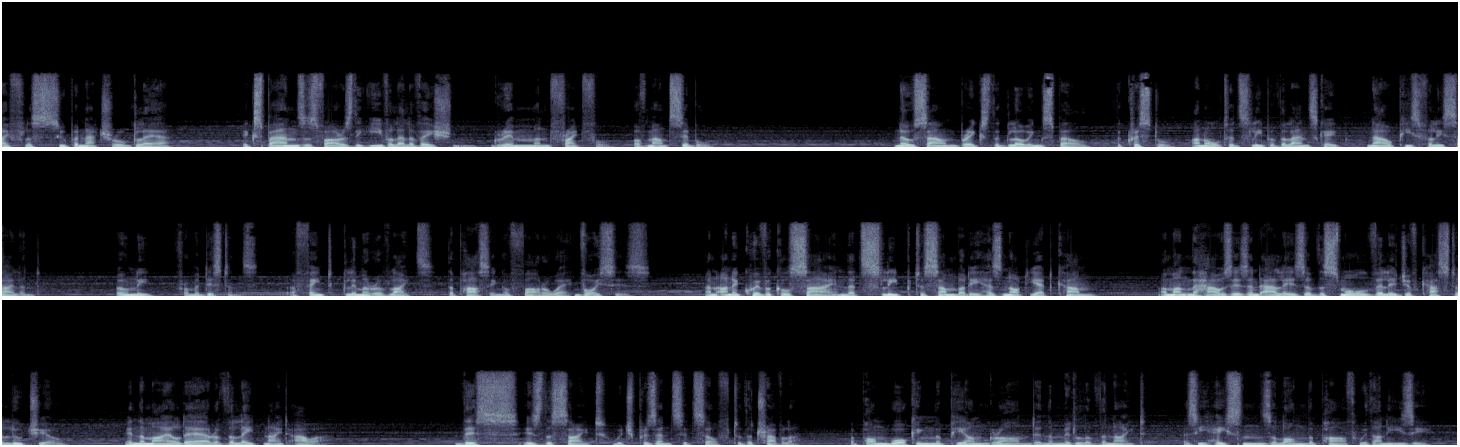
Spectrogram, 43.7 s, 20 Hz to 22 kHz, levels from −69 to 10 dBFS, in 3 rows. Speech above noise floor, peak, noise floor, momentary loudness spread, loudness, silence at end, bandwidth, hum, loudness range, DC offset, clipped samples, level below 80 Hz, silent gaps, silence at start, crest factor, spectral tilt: 28 dB; 0 dBFS; -42 dBFS; 13 LU; -15 LUFS; 0.15 s; 11.5 kHz; none; 5 LU; under 0.1%; under 0.1%; -46 dBFS; none; 0 s; 16 dB; -6 dB/octave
